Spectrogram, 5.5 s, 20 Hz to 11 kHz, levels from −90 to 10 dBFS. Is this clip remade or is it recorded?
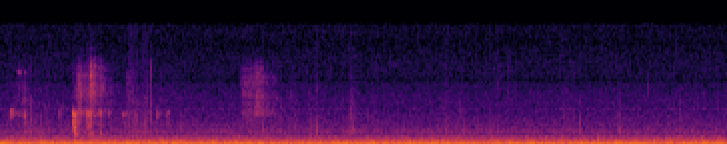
recorded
